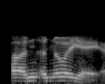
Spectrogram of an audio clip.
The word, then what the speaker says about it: Inouye: Anoye, I think is how he says it.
